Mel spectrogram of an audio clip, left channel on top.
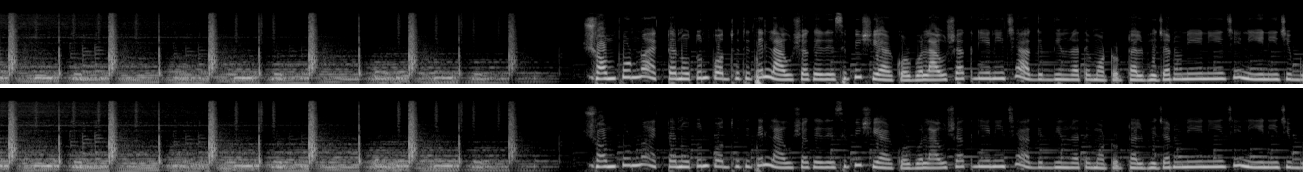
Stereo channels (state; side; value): normal; both; correlation 0.72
